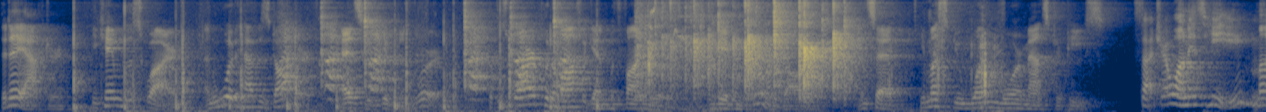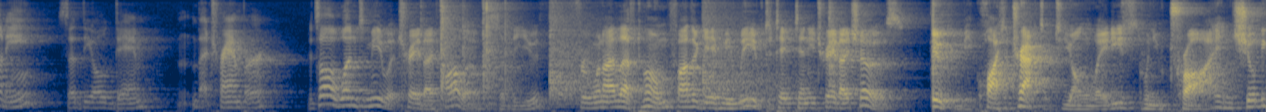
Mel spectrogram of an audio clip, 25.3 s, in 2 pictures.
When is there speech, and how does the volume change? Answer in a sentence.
You can hear the speech from 0.0 to 25.2 s, getting louder.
